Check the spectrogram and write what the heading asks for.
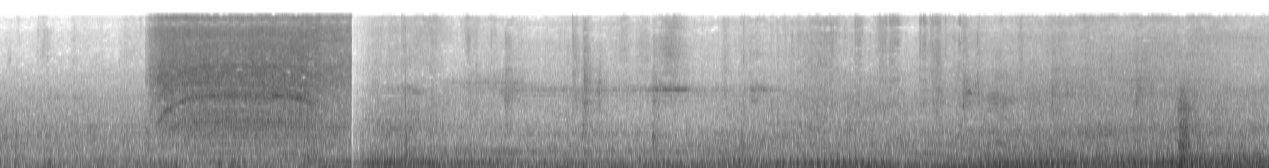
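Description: Cordless drill running for about two seconds, its motor whine rising, holding and dropping as the bit bores into an aluminium frame profile, then cutting off suddenly. A low, steady rumble follows.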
